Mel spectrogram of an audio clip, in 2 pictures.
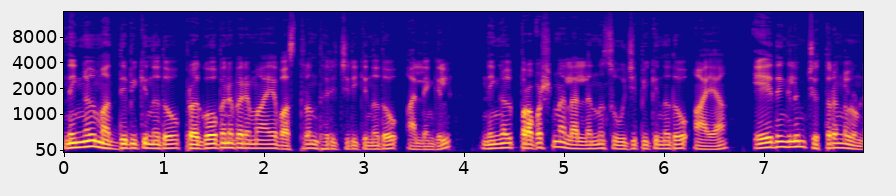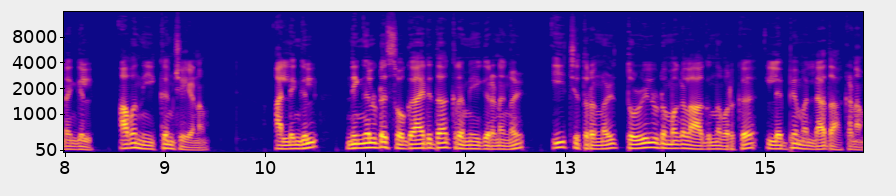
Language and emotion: Malayalam, neutral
